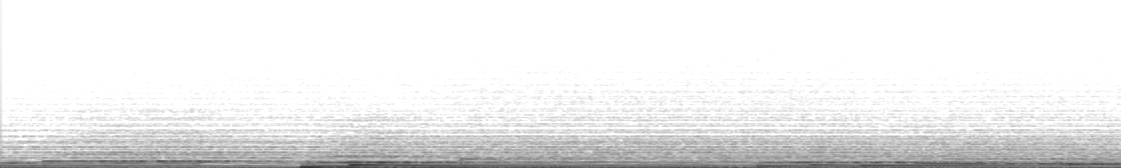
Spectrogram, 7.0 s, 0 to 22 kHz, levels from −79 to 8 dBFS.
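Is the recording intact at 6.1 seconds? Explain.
Yes, the audio is intact at 6.1 seconds, with no dropout, click, distortion or other fault at that point.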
